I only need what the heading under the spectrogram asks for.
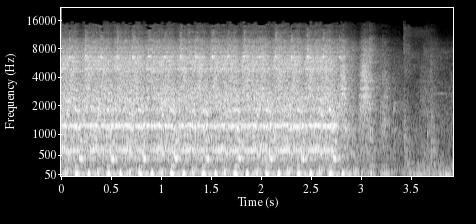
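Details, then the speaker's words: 2003 Wright Stander mower, 23 hp Kawasaki engine, cranking to check fuel reaching the filter; none did. Even starter cranking about three beats a second, never firing: crank, no start from no fuel delivery. "Was turning it over here just to see if the fuel was going into the fuel filter or if it wasn't, and it was not."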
